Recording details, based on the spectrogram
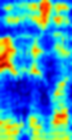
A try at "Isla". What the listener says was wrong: It's a silent S. The Scots love to put in random letters in names.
